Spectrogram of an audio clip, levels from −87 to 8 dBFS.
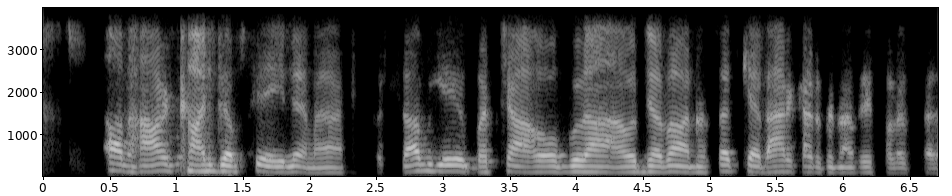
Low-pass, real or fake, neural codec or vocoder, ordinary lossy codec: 3.6 kHz; fake; codec, 16 kHz, 1 kbps, X-Codec, HuBERT features, trained on general audio; Opus, 24 kbps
